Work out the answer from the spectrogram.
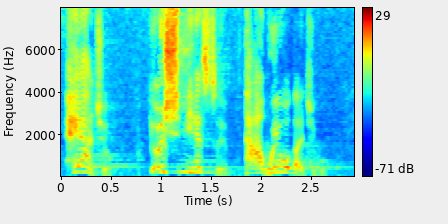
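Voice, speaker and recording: A male pastor telling a story in a sermon at a church retreat, acting out the dialogue in animated voices. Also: very high voice, moderate pace, in a large hall. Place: church hall.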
